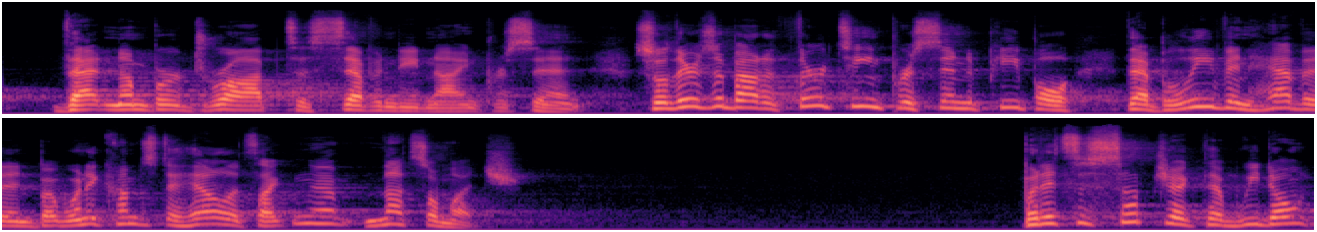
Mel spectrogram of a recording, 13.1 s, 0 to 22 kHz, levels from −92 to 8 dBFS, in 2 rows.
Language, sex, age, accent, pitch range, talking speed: English, male, 50-69, American, 160-230 Hz, 155 wpm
